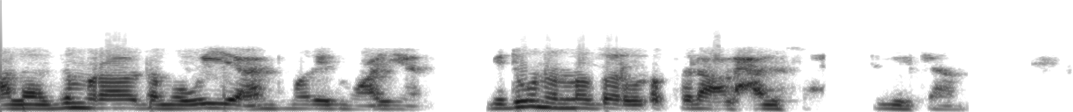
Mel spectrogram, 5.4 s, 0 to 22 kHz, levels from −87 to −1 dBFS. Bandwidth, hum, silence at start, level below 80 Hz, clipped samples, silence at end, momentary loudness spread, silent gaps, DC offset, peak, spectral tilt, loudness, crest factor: 3.9 kHz; none; 0 s; -64 dBFS; under 0.1%; 0.6 s; 14 LU; 2.25-2.42 s, 4.13-4.35 s; under 0.1%; -4 dBFS; -6.5 dB/octave; -18 LUFS; 14 dB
